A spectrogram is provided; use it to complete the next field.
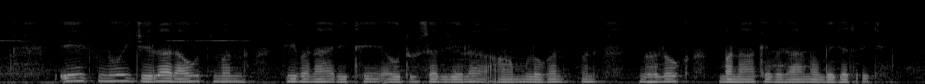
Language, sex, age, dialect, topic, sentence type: Chhattisgarhi, male, 18-24, Western/Budati/Khatahi, agriculture, statement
